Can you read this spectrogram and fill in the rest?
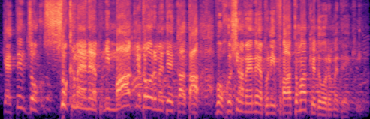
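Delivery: loud declamation, high then settling; full-force preaching. Acted. Preacher quoting the Prophet about mother and daughter, loud declamation. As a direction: proclaim the quote with force.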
